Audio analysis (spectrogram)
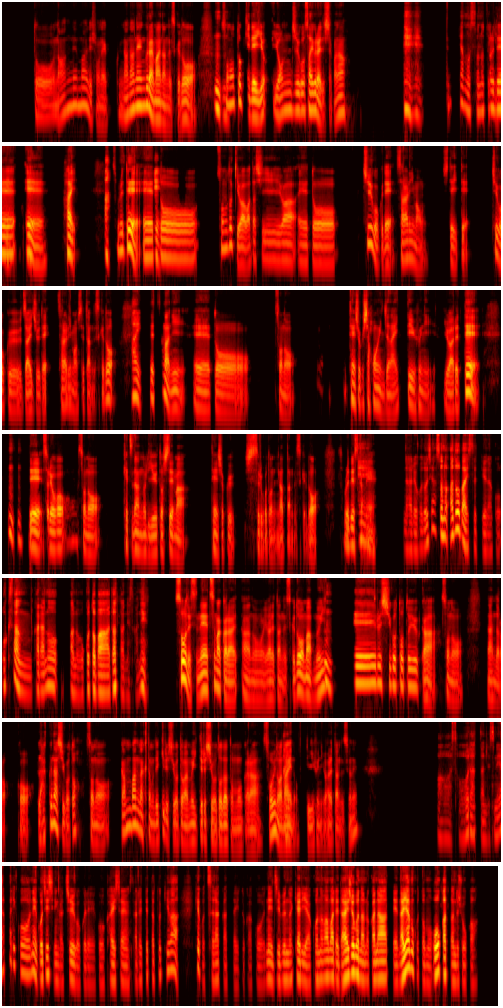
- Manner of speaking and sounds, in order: tapping; other noise; other background noise
- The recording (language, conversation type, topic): Japanese, podcast, キャリアの中で、転機となったアドバイスは何でしたか？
